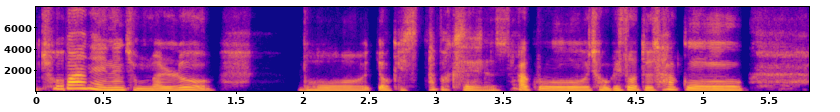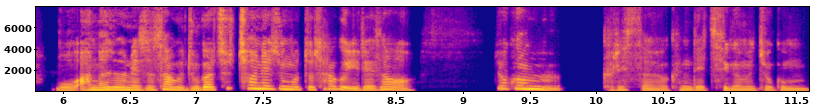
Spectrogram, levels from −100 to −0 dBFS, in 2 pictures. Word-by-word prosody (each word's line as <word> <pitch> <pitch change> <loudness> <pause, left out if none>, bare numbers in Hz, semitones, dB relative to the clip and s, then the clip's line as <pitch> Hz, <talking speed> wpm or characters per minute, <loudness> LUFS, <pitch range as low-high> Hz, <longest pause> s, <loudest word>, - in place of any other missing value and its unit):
초반에는 270 -9 +1
정말로 150 0 -4 0.6
뭐 125 -3 -6
여기 125 -2 -3
스타벅스에서 170 -10 -6 0.2
사고, 145 -1 -1
저기서도 150 +2 -2
사고, 160 -3 -2 0.6
뭐 135 +1 -1
아마존에서 185 0 +4
사고, 215 0 +3
누가 170 +7 +5
추천해 295 0 +5
준 250 -2 +2
것도 220 -1 0
사고 245 -1 +1
이래서 165 +10 0 0.6
쪼금 280 -4 +4 0.3
그랬어요. 135 -4 -5
근데 160 -1 -2
지금은 160 +1 -3
쪼금 140 -2 -4
165 Hz, 300 characters per minute, -21 LUFS, 145-220 Hz, 0.6 s, 누가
